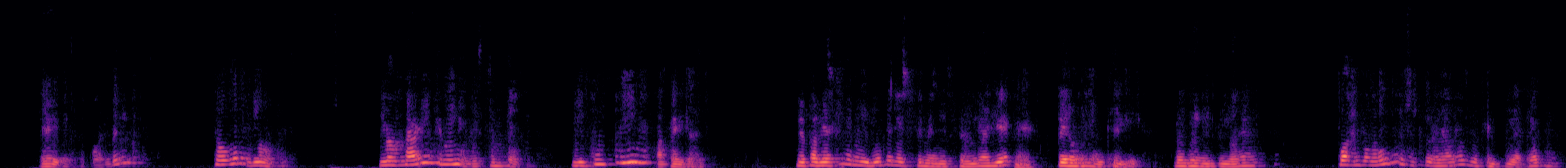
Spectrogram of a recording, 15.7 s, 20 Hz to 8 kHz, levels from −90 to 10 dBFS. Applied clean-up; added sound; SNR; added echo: neural mask model DeepFilterNet 3.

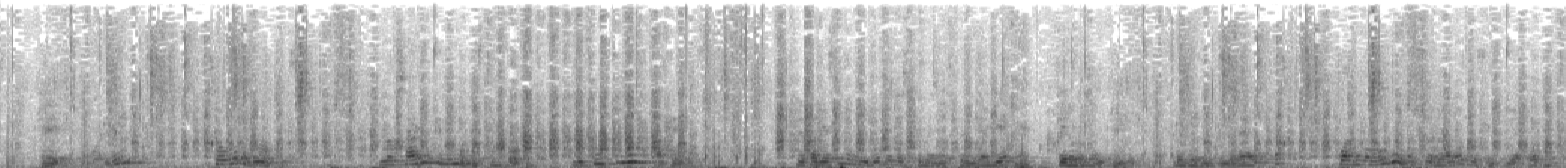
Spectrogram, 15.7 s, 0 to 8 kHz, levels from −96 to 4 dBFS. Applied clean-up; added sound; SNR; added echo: none; Dog; 5 dB; reverberation time 0.9 s.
